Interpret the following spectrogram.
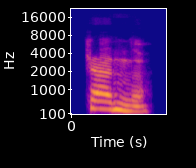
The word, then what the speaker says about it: Cannes: Did Ella just send me a DM on how to pronounce the name of that film festival? Cannes.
